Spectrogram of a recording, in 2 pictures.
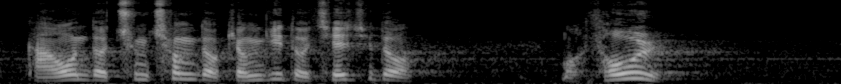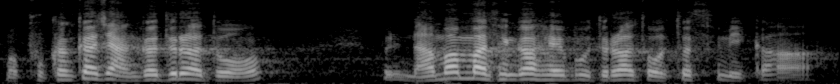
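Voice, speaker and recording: A man's voice: sits high, bright, forceful tone, in a large hall. A male pastor delivering a sermon, asking the congregation rhetorical questions and briefly acting out dialect quotes. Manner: acts out short dialect quotes. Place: church sanctuary.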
